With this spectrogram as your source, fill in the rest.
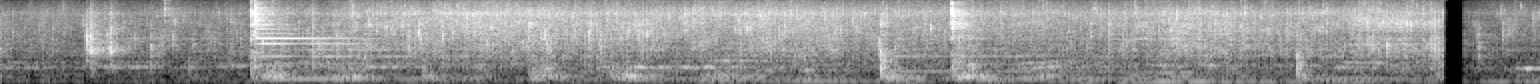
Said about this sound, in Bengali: কালো জিরে দিয়ে দিচ্ছি।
